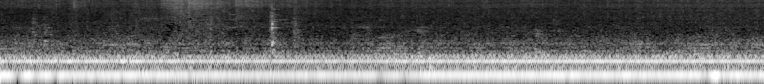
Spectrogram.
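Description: Oiled aloo paratha frying on a hot cast-iron tawa, a steady sizzle with a tick or two, over a constant low hum.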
